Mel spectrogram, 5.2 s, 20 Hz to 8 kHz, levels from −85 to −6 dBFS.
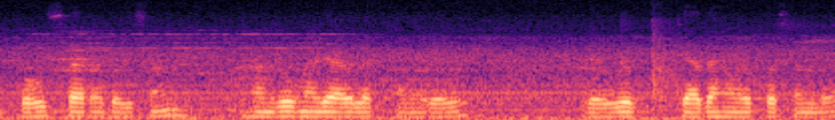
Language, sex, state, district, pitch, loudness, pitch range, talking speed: Hindi, male, Bihar, Gopalganj, 115 Hz, -18 LUFS, 110-115 Hz, 55 wpm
